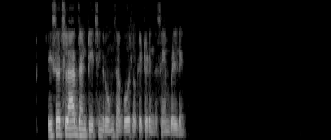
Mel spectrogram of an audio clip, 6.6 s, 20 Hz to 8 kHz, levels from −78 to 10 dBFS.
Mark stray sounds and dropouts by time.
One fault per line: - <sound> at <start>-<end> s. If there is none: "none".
none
